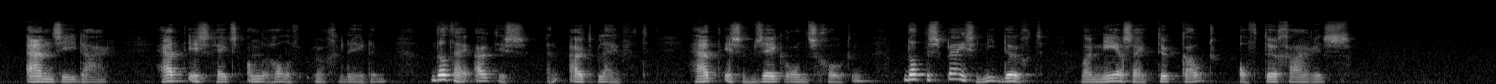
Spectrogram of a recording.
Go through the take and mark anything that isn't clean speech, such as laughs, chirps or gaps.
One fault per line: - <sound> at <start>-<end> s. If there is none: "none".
none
